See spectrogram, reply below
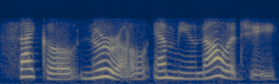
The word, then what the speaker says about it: psychoneuroimmunology: There's a relatively new field of science, and it's a nine-syllable word that if you go to a party that's boring, it's great to say, what do you think of psychoneuroimmunology?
